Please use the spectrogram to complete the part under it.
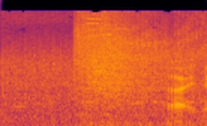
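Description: An electric blast crackles and bursts.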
